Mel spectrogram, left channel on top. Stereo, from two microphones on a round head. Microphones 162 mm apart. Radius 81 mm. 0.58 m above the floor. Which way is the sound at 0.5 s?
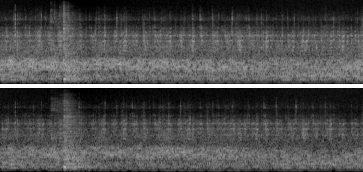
55° left (ahead or behind).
